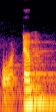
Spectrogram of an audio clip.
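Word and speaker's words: autumn: एन कब silent होगा? एन इज़ not pronounced following M एट द एंड ऑफ the word. अगर उसके बाद जो है वो एम के बाद एन आ रहा है ना, तो वो जो एन है वो साइलेंट हो जाएगा। जैसे ऑटम और हेम, तो यहाँ पर एंड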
